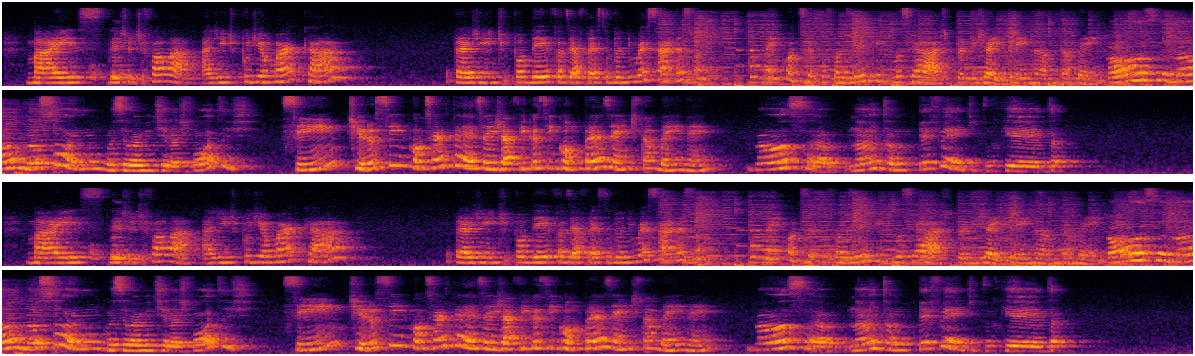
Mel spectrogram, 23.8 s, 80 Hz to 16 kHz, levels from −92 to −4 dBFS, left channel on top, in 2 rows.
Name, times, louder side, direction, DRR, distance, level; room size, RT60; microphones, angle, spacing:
voice 1, 0.0-3.4 4.5-7.1 7.5-11.1 14.7-19.0, left 2 dB, 45° left, 2 dB, 0.5 m, -26 dB
sound 1, 6.5-12.5, left 1 dB, 15° left, 0.9 m, -32 dB
voice 2, 11.0-14.4 19.4-22.5, right 1 dB, 15° right, -2 dB, 0.8 m, -24 dB
4.2 x 3.1 x 2.4 m, 0.68 s
head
